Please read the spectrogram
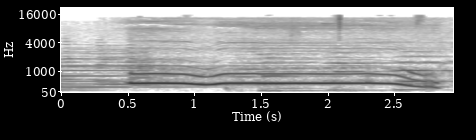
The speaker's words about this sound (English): A farm dog answered the train. Woof! And then a second dog joined in. Woof, woof, woof.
